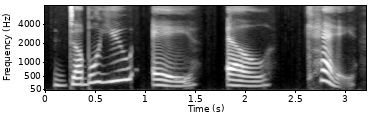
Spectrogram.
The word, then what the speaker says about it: walk: W A L K. Right. But do we say the L? No, we say walk. The L is silent.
